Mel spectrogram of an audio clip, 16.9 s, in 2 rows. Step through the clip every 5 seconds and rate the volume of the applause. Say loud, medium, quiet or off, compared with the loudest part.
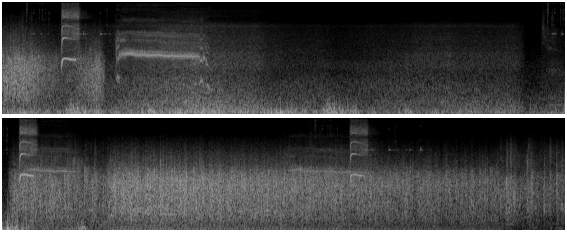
loud, loud, loud, medium.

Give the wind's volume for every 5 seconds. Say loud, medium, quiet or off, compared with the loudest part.
loud, medium, off, off.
